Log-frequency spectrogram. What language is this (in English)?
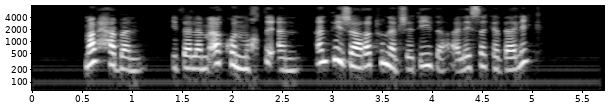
Arabic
